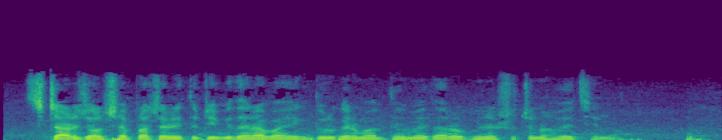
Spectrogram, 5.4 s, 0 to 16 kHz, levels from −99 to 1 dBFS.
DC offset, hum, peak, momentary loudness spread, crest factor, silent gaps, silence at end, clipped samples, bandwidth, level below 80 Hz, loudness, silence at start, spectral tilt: under 0.1%; none; -2 dBFS; 14 LU; 18 dB; none; 0.15 s; under 0.1%; 7.6 kHz; -36 dBFS; -18 LUFS; 0.2 s; -7 dB/octave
